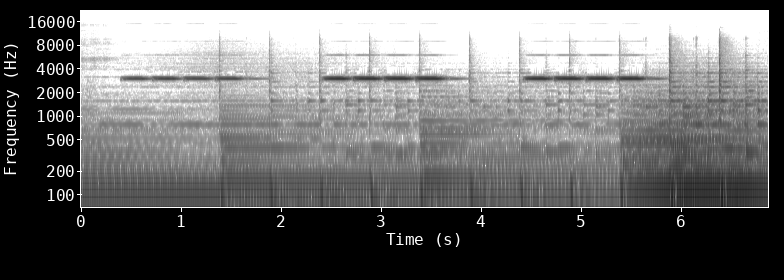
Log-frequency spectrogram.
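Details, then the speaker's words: Repeated high-pitched electronic beeping in bursts over soft background music: the bed exit alarm of a Hillrom CareAssist med-surg hospital bed with three sensitivity levels, shown for simulation lab use. "this kosis bed has the optional integrated scale as well as a bed exit alarm with three levels of"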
